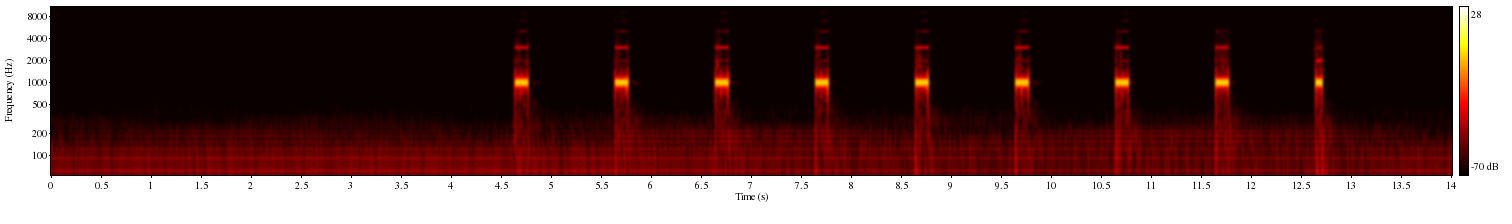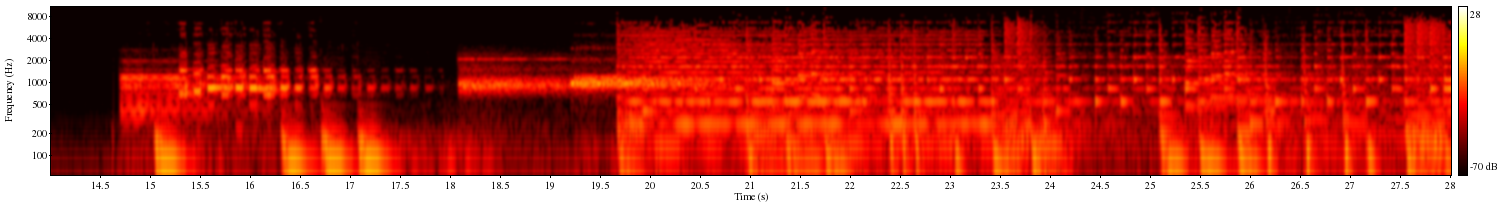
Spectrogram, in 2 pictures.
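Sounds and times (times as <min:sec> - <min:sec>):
theme music with heavy beats: 0:19.7 - 0:28.0.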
